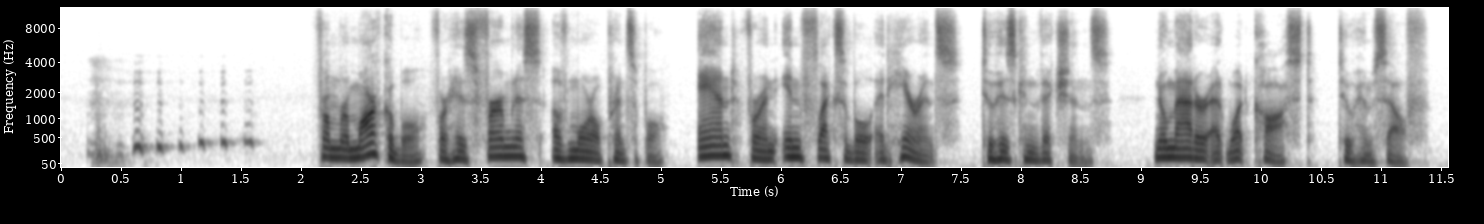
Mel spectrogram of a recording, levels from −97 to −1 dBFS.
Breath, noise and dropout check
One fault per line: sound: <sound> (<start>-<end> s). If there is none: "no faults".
sound: laugh (0.2-1.8 s)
